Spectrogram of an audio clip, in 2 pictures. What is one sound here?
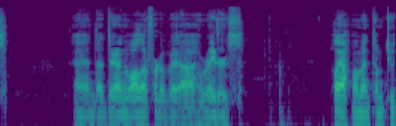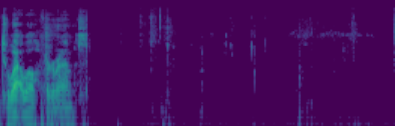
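Trading cards slide and tap softly as they are handled and set down.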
